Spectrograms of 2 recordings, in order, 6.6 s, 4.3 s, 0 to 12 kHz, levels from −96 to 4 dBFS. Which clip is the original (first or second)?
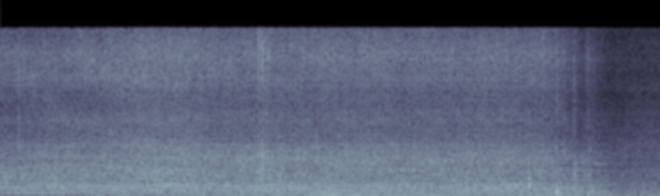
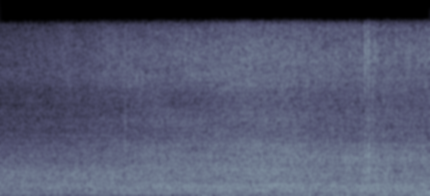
second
